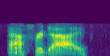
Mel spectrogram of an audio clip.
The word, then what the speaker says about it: Aphrodyi: It's Aphrodyi.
